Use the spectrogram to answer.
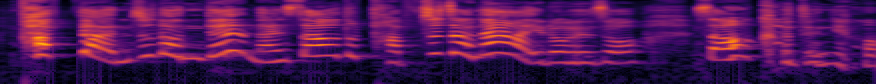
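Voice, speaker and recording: With a North Korean accent, a woman speaks at a moderate pace in an animated, bright, sharp tone, her pitch swinging very widely. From North Korea, Pyongyang. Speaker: North Korean defector broadcaster. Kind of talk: public talk.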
